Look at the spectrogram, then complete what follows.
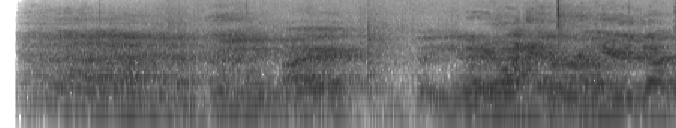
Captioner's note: group laughs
